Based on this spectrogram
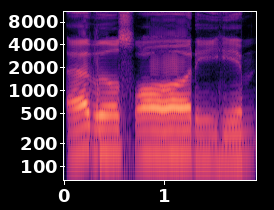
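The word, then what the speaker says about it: أبصارهم: Harusnya tidak boleh ya. dia langsung saja abs absorihim. Kemudian pada lafaz sh ada mad thabi'i dan shya harus kita tebalkan.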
